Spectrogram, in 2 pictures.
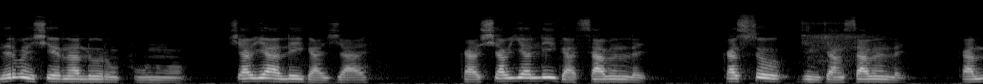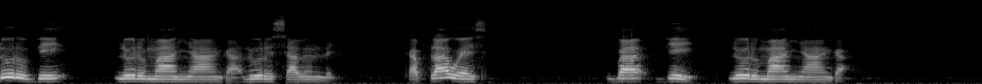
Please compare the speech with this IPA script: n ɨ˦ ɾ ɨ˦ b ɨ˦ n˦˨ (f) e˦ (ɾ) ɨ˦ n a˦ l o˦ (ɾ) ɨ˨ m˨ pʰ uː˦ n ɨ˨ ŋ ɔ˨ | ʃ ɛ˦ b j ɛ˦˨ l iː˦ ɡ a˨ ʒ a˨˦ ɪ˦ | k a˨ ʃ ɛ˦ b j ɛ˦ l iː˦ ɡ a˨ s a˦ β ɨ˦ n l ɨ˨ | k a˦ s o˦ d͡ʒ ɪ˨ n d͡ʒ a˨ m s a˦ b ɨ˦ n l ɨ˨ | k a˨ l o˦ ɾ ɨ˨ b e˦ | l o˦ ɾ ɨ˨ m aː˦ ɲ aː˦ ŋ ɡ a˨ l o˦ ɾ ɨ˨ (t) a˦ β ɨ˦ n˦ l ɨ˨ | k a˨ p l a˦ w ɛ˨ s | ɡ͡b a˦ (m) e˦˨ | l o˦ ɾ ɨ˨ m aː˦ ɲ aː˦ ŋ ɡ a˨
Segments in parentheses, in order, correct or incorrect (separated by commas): incorrect, correct, correct, incorrect, incorrect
